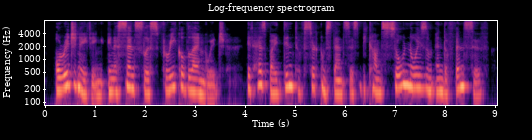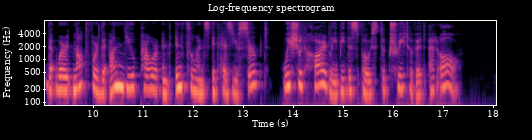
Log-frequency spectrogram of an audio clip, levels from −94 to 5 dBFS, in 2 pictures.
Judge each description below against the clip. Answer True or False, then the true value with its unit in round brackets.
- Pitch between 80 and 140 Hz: False (200 Hz)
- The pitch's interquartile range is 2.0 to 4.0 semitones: False (4.9 semitones)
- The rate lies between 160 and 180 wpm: False (140 wpm)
